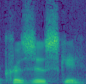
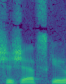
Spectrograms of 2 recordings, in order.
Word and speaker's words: Krzyzewski: I hate the when people say Krasuski. Like it sounds like I'm a zookeeper in some crazy island. But I've heard them all, and that's why a lot of people say Coach K. But you know what? More people have said and pronounced Krzyzewski the right way than I ever imagined.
